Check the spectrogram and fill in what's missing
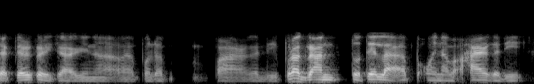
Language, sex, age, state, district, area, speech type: Manipuri, male, 45-60, Manipur, Imphal West, urban, conversation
